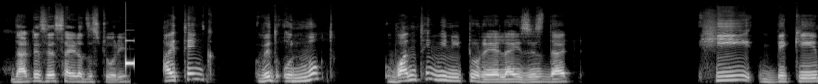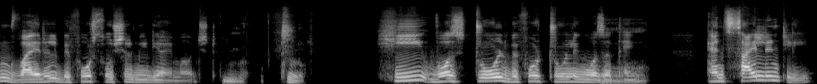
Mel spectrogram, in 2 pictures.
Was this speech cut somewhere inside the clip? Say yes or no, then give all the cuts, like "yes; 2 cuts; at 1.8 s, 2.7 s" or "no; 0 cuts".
yes; 1 cut; at 1.3 s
